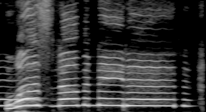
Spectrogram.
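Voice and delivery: high and slow, hammed-up; theatrical high announcement; mock dramatic. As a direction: drag it out like a scandal.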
